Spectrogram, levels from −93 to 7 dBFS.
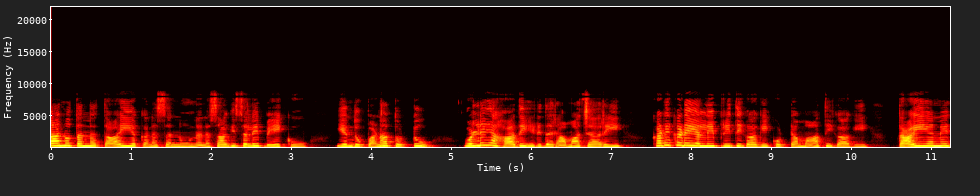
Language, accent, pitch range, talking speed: Kannada, native, 240-300 Hz, 90 wpm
